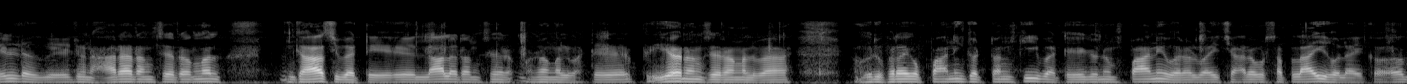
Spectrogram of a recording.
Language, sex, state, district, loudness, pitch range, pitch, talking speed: Bhojpuri, male, Uttar Pradesh, Deoria, -23 LUFS, 110-125 Hz, 115 Hz, 160 wpm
